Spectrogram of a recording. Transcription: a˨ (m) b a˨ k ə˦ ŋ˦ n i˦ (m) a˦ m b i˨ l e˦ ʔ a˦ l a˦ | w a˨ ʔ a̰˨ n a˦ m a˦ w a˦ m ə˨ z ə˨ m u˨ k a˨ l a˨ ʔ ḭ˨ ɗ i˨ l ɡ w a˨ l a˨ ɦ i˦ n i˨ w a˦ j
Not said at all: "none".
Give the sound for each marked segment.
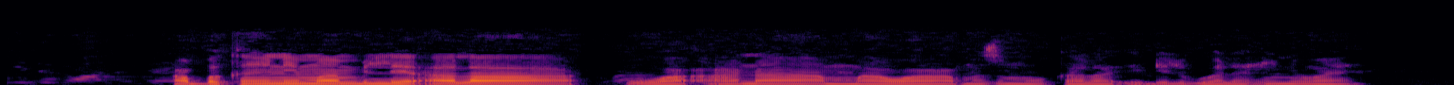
none, m

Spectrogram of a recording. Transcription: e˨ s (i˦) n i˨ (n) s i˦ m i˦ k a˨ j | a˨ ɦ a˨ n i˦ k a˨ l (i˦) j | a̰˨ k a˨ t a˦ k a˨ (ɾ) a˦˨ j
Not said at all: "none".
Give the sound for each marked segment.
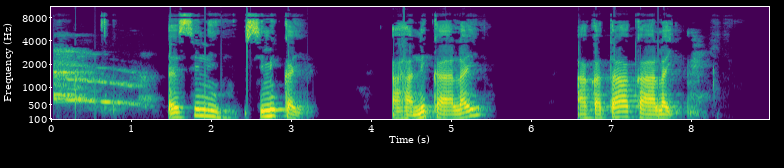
i˦, none, a˦, l

